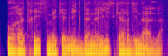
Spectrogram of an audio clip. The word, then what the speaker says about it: Oratrice Mécanique d'Analyse Cardinale: Well, I should probably pronounce it with the actual French accent. Oratrice mécanique d'analyse cardinale.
